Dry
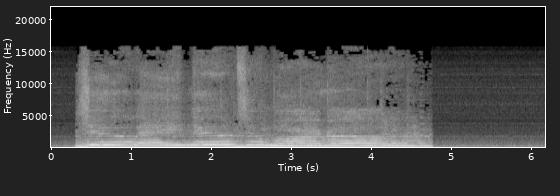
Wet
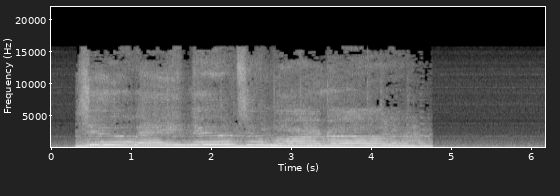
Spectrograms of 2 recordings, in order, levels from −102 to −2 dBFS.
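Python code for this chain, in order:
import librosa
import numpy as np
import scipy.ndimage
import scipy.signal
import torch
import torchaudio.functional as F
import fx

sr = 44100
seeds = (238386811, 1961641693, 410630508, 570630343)

y = fx.high_shelf(x, sr, hz=8800.0, db=4.5)
y = y * librosa.db_to_amplitude(1.5)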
